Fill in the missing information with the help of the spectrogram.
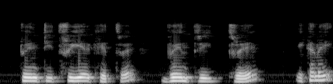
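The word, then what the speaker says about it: ventitré: তো আপনারা দেখতে পাচ্ছেন, একটু আমরা দেখেছি 21 এর জন্য উচ্চারণটা হচ্ছে ভেন্তুনো, 22 এর ক্ষেত্রে ভেন্তিদুয়ে, 23 এর ক্ষেত্রে ভেন্ট্রিত্রে।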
